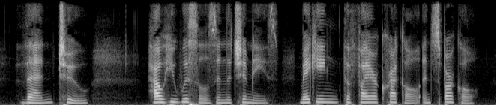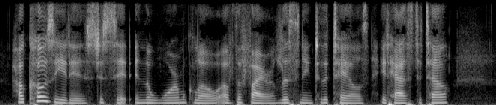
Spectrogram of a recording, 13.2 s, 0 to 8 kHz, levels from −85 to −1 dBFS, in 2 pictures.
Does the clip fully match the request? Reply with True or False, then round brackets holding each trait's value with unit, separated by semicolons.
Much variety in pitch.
False (3.5 semitones)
